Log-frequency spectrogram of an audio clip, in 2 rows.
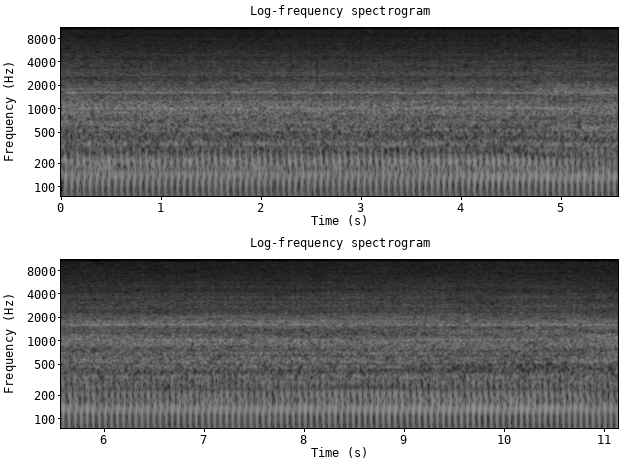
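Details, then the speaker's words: Honda Vario 125 scooter that had seized, with coolant disappearing and mixed into the oil; after freeing it with oil it idles steadily with a rough, uneven knock from deep inside. Internal engine knock; crank bearings, con rod, piston and head to be inspected. "nah dan suaranya Udah jelas ya itu di bagian mesin ini tanpa komponen persipitian ya teman-teman jadi wajib kita belah"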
